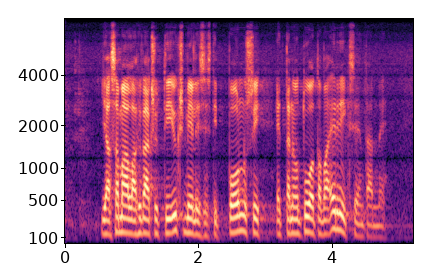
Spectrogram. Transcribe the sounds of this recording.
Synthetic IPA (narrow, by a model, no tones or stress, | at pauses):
jɑsɑmɑlːɑhyʋæksyt̪ːiːyksmie̞lisest̪ipːonsiet̪ːæneo̞nt̪uot̪ɑʋɑerikse̞ːnt̪ænːe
